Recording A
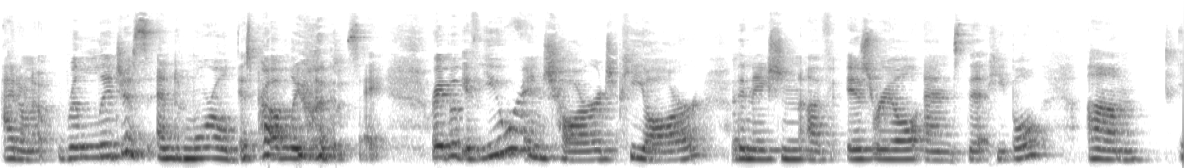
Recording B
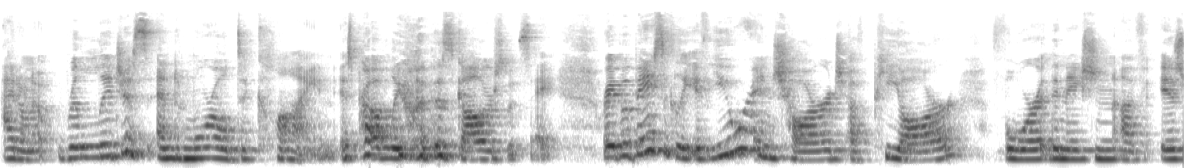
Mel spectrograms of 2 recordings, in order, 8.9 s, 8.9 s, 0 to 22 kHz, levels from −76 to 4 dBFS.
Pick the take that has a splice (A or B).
A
